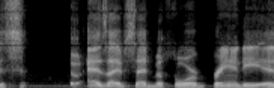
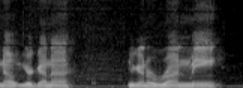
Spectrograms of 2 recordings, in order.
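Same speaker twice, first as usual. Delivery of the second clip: plain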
